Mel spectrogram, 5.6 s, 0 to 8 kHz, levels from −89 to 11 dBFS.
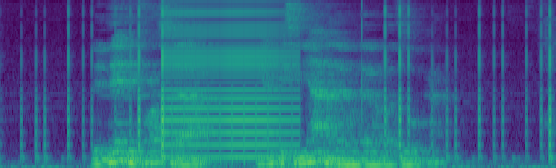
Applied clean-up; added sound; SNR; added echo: none; Telephone; 4 dB; reverberation time 0.6 s.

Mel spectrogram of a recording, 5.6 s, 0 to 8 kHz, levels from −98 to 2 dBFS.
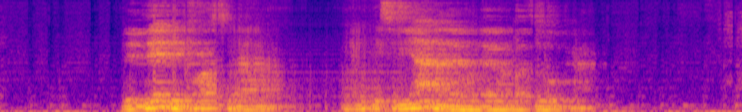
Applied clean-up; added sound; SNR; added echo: neural separator model SepFormer DNS4.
